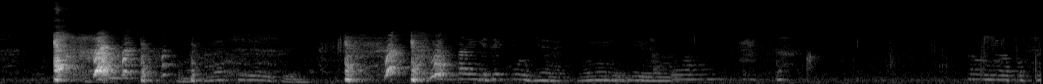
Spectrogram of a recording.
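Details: Harsh bursts of coughing with retching, gagging and a strained voice between them from an adult woman. She coughs at once when touched, after two years of unsuccessful treatment, and this is attributed to black magic.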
